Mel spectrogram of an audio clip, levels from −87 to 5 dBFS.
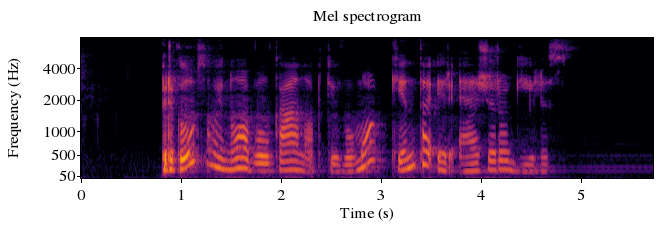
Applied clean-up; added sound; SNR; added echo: neural separator model SepFormer DNS4.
